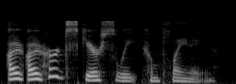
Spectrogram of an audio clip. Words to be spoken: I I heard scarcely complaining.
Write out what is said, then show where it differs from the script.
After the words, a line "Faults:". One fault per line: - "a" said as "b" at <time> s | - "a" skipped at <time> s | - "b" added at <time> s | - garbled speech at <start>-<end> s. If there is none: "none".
I I heard scarcely complaining.
Faults:
none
